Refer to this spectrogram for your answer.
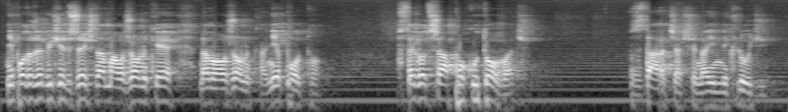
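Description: A middle-aged man preaching a sermon with emphasis, repeating words for stress and swinging between fast and slow delivery. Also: mid-range voice, fairly bright tone, echoey room, slight background noise, rough recording.

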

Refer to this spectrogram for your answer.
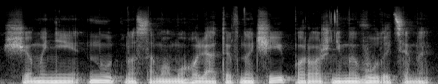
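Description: A man voicing a masked male robber who talks slowly with mocking, overly polite courtesy. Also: very deep voice, steady tone, warm tone.

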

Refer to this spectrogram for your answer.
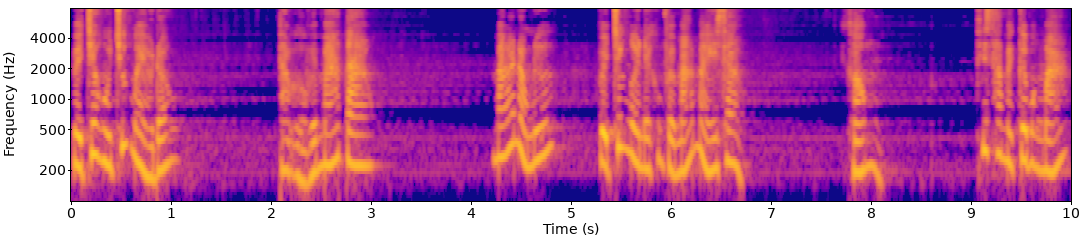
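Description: A timid, easily frightened little boy who speaks in a hushed voice, read by a woman in a storybook. The tone is soft, dark and a bit husky. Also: fairly high pitch, lively intonation, fairly quick, pauses often. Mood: curious. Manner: quiet, hushed.

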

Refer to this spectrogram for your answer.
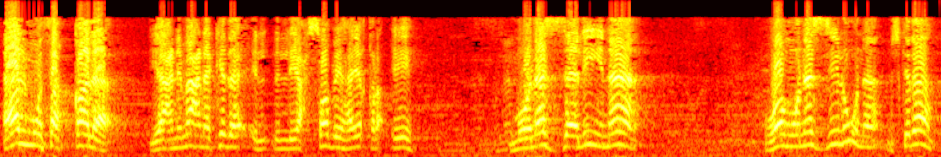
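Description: A man with an Egyptian accent teaching a lesson on Quran readings, quizzing his students with rhetorical questions and slowly repeating words. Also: sits high, big-room sound, slight background noise, low-quality recording. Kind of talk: lesson explaining a classical poem on Quran readings.

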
